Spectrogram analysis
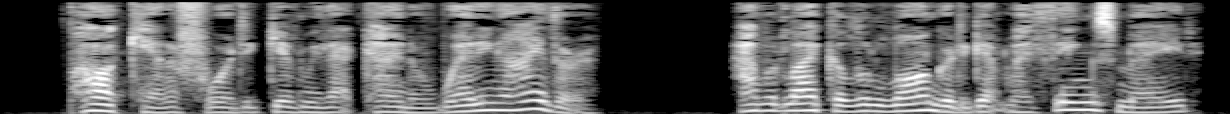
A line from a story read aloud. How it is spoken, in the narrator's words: said quietly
